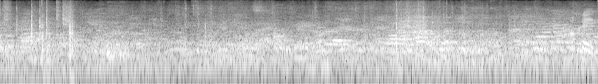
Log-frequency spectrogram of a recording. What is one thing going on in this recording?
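Paper wrappers rustle and crinkle.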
